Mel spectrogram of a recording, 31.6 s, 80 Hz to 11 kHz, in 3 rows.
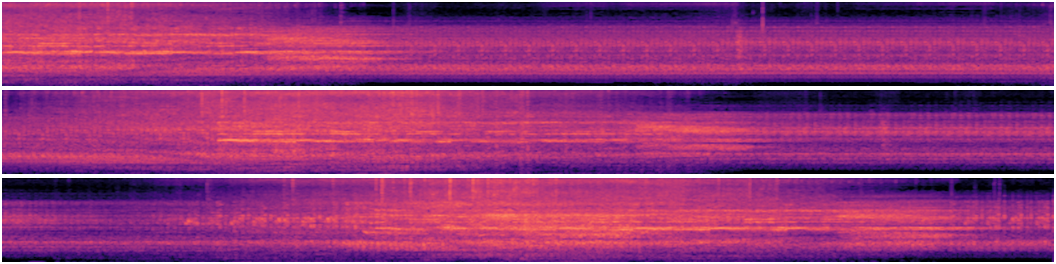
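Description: Lionel Custom Series 2398 model diesel locomotive running on the layout, its onboard sound system playing a hot-rod car engine sound. The sound swells three times: at the start, about twelve seconds in, and again about twenty-five seconds in, fading between.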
